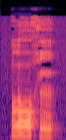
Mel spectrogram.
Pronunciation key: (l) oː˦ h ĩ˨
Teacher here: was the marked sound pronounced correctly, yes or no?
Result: yes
